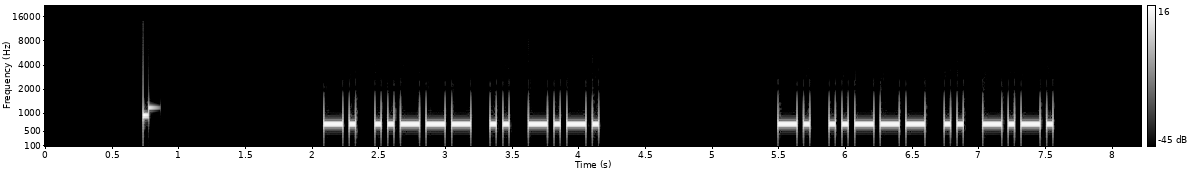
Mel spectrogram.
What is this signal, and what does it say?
Morse code, heard as a keyed tone, about 25 wpm, 700 Hz. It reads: N2IC N2IC
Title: Call Signs Repeated 2x - 25wpm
